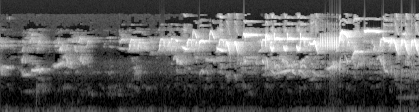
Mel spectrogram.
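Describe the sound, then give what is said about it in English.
Birds singing in a lively chorus, with quick high chirps and warbling trills that start sparse and build into a dense, continuous overlapping song, clear with no voices. “This is a show about birds. Their song dominates the landscape mountains, stream sides, valleys, plateaus, prairies.”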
